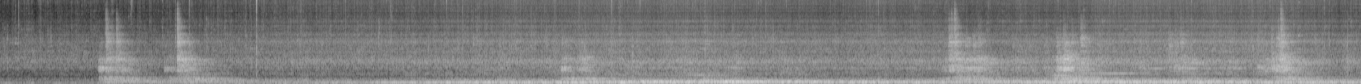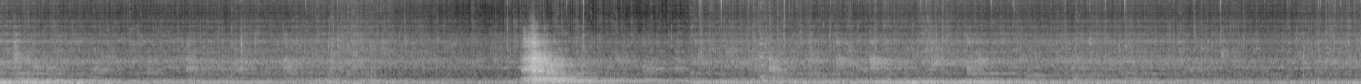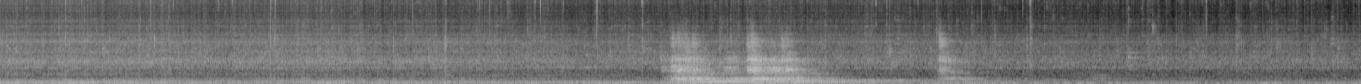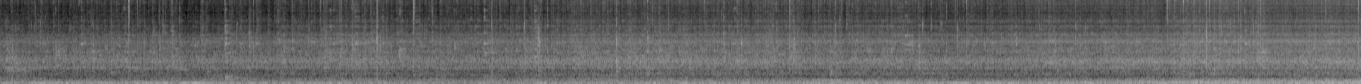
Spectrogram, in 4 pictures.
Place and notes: Snow on a wire construction fence
snow storm in Berlin during Radio Aporee Maps workshop. recorded with contact mics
